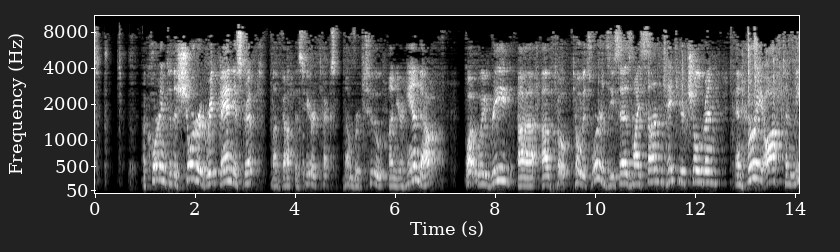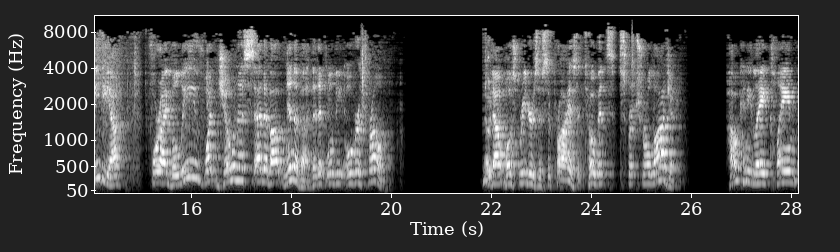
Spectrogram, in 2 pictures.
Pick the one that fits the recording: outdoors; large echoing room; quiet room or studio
large echoing room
